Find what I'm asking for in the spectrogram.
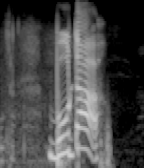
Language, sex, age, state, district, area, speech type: Dogri, female, 30-45, Jammu and Kashmir, Samba, urban, read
